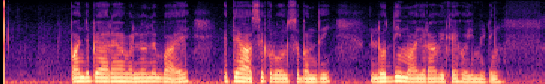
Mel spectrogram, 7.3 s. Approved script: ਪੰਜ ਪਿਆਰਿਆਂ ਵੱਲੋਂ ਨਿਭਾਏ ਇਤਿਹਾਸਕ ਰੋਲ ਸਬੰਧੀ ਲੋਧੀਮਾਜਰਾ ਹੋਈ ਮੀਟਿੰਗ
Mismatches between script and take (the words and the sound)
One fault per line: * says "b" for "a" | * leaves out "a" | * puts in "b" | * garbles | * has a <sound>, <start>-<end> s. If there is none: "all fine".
* puts in "ਵਿਖੇ"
